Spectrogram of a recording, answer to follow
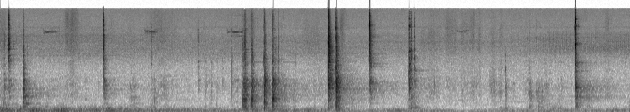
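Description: Farm jack (high-lift style) being levered up under a heavy load: a run of sharp metallic clicks and clanks at irregular intervals as its climbing pins pop out of one hole and into the next on the steel upright bar, with a quick cluster about five seconds in.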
